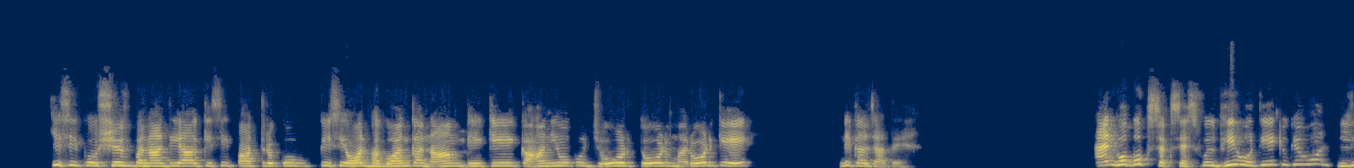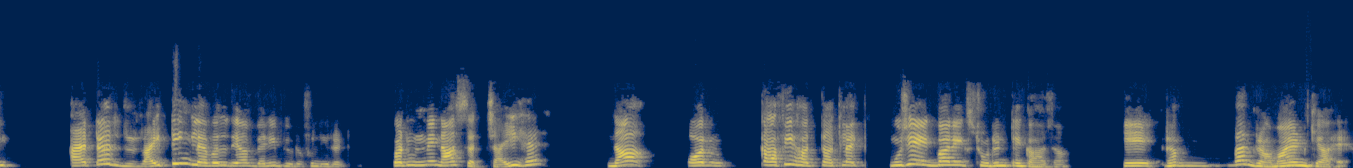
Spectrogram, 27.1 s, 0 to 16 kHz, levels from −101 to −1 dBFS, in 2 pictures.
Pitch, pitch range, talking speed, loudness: 270 Hz, 250-305 Hz, 145 wpm, -19 LUFS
